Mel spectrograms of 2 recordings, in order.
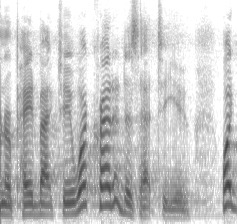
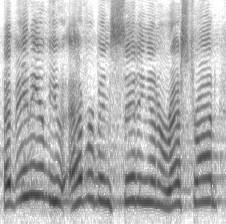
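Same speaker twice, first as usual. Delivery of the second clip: higher, louder, lively delivery; excited preaching; 12 semitones higher, 4 dB louder than usual. Real, not acted. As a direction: lift the congregation with joy. Preaching with rising energy.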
